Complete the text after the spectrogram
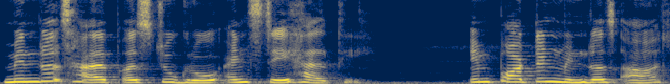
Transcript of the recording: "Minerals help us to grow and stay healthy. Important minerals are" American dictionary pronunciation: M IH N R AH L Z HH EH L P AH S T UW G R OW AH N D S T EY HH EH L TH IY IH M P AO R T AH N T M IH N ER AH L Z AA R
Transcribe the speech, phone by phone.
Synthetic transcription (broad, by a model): M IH N R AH L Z HH EH L P AH S T UW G R OW AH N D S T EY HH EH L T IY IH M P AO R T AH N T M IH N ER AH L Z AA R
